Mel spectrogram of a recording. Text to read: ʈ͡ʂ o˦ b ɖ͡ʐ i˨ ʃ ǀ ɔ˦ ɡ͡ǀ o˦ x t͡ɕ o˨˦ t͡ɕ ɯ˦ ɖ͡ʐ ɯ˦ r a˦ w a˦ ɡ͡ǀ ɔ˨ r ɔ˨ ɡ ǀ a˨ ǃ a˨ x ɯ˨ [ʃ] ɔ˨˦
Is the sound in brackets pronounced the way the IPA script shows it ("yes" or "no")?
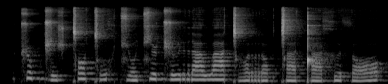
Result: no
